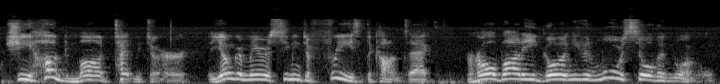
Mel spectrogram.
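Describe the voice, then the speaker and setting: A man reading a story aloud on a livestream with expressive, dramatic narration and casual asides, in a husky voice. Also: sits high, normal speed, low-quality recording. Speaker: fan fiction reader.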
